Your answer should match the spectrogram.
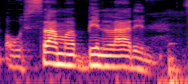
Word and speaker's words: Osama bin Laden: Osama bin Laden.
